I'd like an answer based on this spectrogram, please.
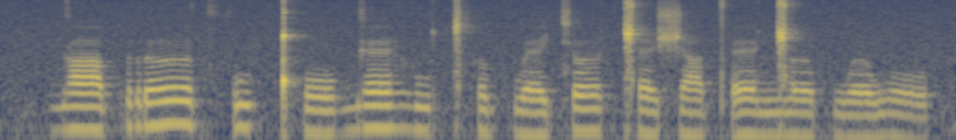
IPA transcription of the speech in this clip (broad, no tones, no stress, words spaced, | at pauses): ɡa prəːt͡sʼu ǃʰo ɡɛɦu ǀʰəkʷɛcəː ǁɛʃatʼɛŋ͡ǁəː pwəwo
